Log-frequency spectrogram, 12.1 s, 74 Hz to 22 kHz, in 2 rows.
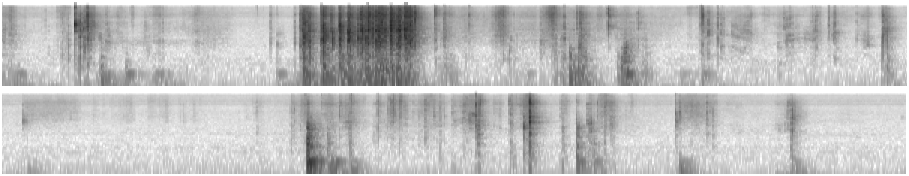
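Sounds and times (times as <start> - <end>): cards being shuffled: 2.0 - 6.3, 8.0 - 11.4.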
